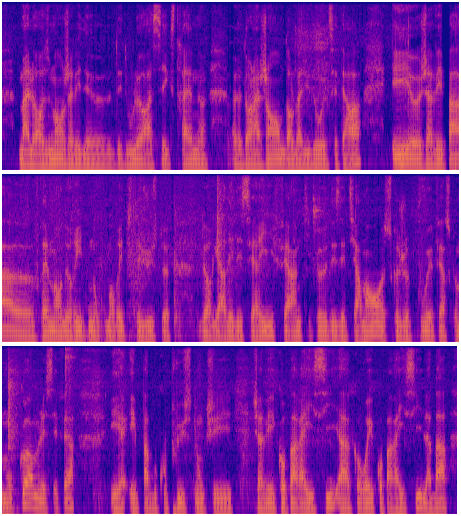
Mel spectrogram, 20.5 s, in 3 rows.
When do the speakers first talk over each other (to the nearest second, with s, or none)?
none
